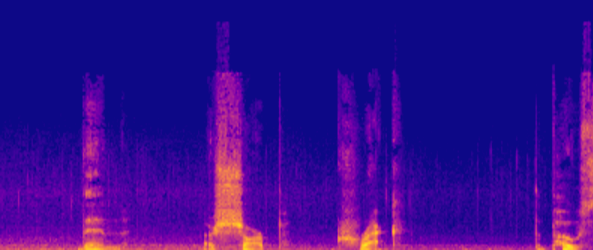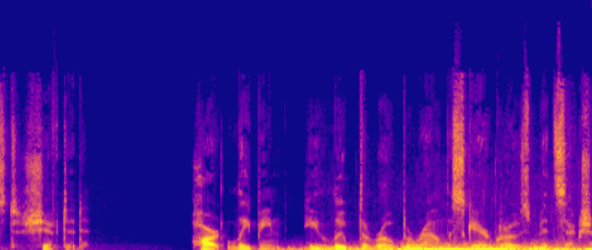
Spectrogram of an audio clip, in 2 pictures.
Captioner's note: crack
